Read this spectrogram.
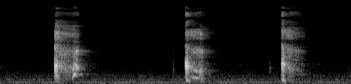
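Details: Young girl with a slight cough gives three short, dry coughs about a second apart in a quiet room; mild cough.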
